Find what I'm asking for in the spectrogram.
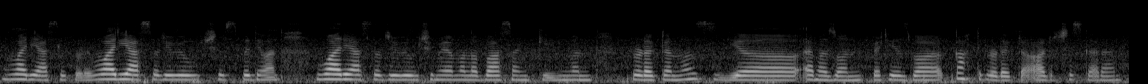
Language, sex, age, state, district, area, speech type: Kashmiri, female, 30-45, Jammu and Kashmir, Pulwama, rural, spontaneous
